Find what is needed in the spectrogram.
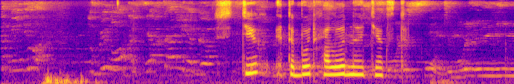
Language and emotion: Russian, neutral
